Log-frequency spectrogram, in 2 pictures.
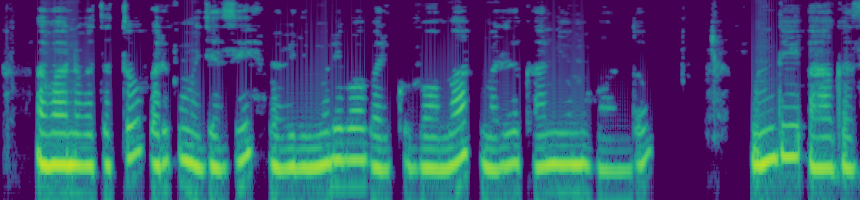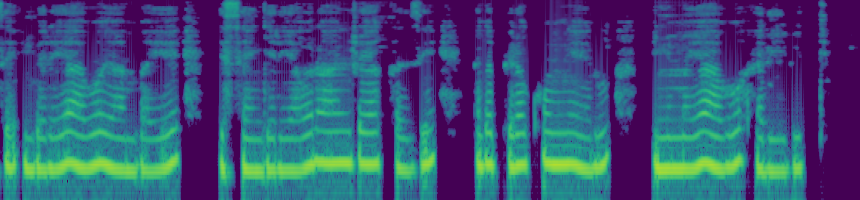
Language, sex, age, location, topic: Kinyarwanda, female, 18-24, Huye, health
